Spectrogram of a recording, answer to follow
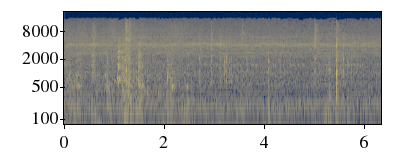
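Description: Faint steady background hum with scattered light clicks in the middle and two sharper ticks near the end.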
